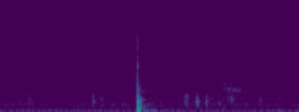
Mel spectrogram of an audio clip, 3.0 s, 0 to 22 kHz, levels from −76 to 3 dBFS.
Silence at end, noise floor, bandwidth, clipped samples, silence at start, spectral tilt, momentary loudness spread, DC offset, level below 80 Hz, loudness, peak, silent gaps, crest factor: 0.2 s; -69 dBFS; 11 kHz; under 0.1%; 0.9 s; -7 dB/octave; 23 LU; under 0.1%; -56 dBFS; -48 LUFS; -22 dBFS; none; 30 dB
